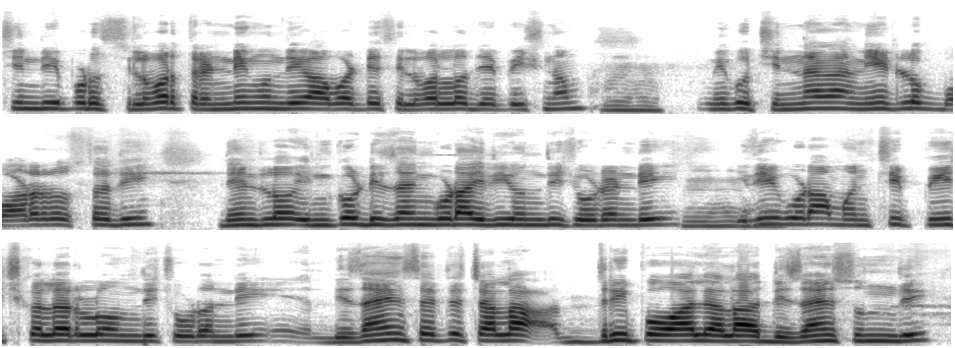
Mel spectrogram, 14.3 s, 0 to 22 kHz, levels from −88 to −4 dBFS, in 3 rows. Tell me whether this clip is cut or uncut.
uncut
